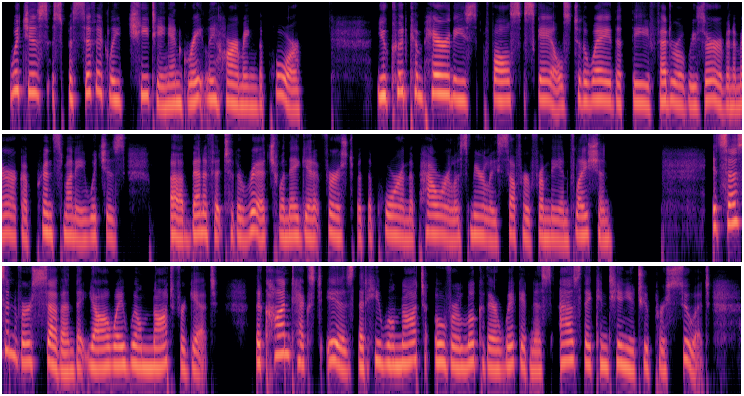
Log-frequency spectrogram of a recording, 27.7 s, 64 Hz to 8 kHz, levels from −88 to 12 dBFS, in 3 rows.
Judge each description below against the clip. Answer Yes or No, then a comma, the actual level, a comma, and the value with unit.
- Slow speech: No, average, 160 wpm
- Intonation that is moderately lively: Yes, average, 3.9 semitones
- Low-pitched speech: No, high, 190 Hz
